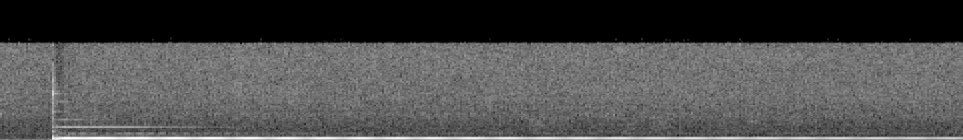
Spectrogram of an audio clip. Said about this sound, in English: Firstly, listen to the sound of the bell and use this sound to help you settle and be aware. Just listen, here and now.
